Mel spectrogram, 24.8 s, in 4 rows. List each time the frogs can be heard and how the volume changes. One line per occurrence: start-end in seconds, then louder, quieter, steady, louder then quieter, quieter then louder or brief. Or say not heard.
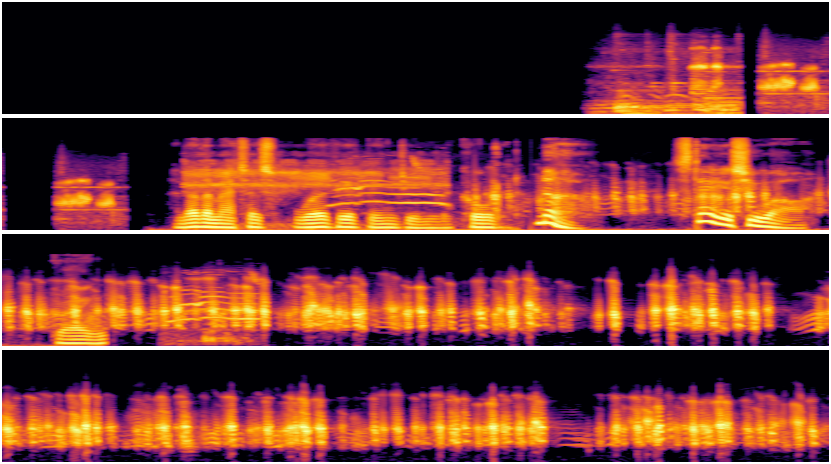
4.4-24.7 louder.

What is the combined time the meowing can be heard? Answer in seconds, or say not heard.
2 s.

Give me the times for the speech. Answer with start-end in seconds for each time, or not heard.
7.5-13.2.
